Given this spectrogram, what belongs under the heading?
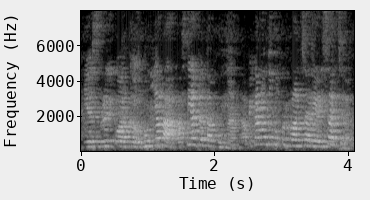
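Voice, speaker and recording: A woman's voice: sits high, very fast, close to an everyday voice. A woman playing a defensive wife testifying in a mock trial, answering in casual colloquial speech. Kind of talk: amateur courtroom role-play. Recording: echoey room, distant mic, noisy.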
